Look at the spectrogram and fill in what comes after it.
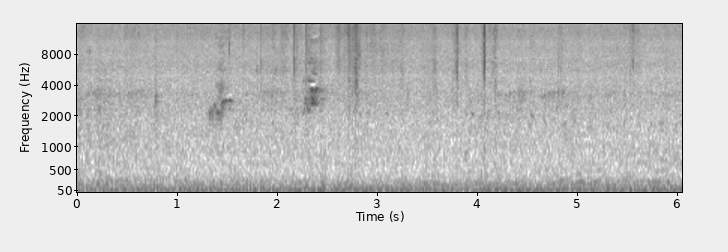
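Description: Small birds chirping faintly at a nest with young, two short high chirps about a second and a half and two seconds in, over a steady low rumble, with a few sharp clicks.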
